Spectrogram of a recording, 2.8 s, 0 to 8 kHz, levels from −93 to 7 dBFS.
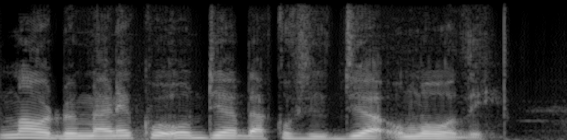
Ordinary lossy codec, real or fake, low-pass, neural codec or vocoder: none; fake; none; codec, 16 kHz, 0.5 kbps, X-Codec, HuBERT features, trained on balanced general audio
